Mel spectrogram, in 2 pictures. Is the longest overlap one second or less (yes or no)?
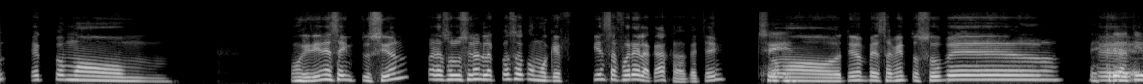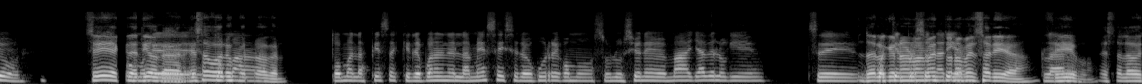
no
